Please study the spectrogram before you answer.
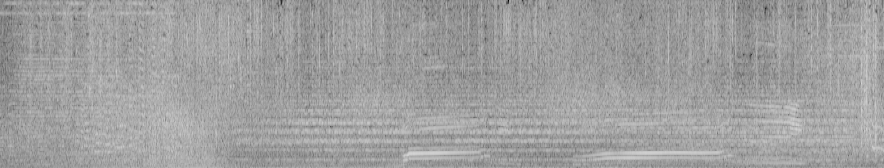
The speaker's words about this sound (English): His alert signal flashes as an avalanche of cloud, dust and debris thunders towards them. He tries to warn her, but she just whips out her gun. He disappears into his body cube as the avalanche reaches them.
